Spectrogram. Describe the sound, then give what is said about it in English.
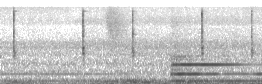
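A clock ticks slowly and steadily, five or so crisp clicks spaced evenly apart, over a low continuous hum that grows slightly louder partway through. “The quarter was so long that he was once more convinced he must have sunk into a doze unconsciously and missed the clock.”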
